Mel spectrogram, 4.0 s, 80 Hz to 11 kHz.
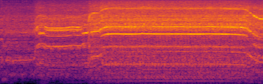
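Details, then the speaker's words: Mercedes 560SL (R107) power steering bled by spinning the pump with a drill while the wheels are turned back and forth: steady high whine that steps in pitch with steering load, no gurgle or air bubbles; pump and gearbox work normally. "The pump is working, or the gearbox is working exactly like it's supposed to work."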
